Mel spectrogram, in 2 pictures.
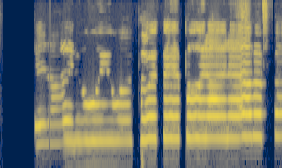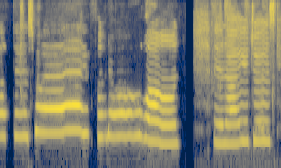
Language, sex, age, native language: Icelandic, female, 13, Icelandic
